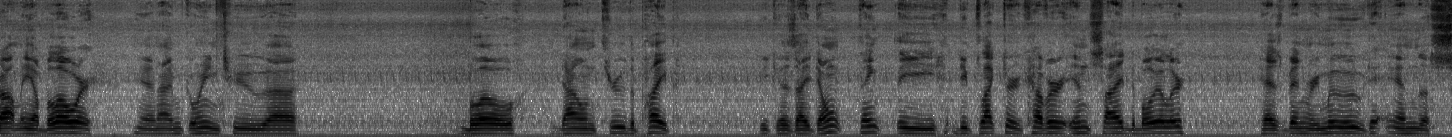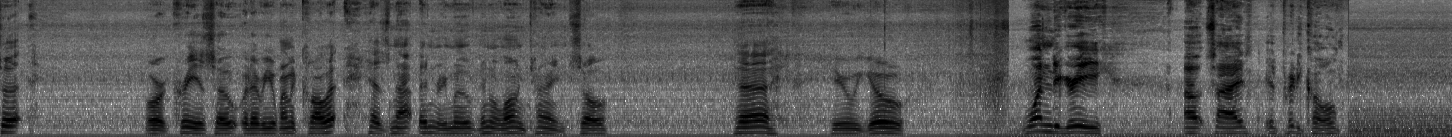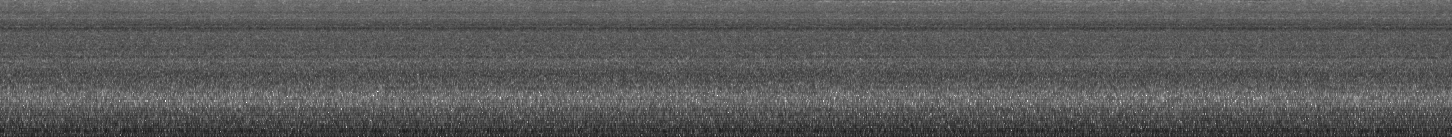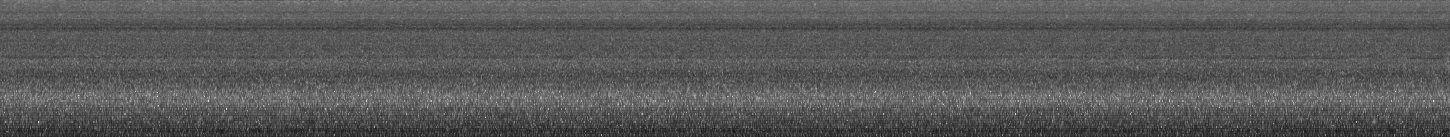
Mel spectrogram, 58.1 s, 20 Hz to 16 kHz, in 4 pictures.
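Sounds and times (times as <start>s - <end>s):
blower running: 0.0s - 58.0s.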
